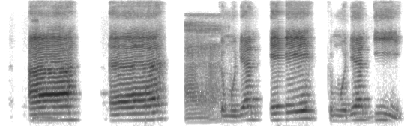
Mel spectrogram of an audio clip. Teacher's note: ketika mengucapkan Alif posisi lidah normal kemudian makin lama makin naik sampai terucap huruf ya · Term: imalah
